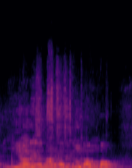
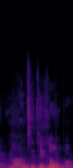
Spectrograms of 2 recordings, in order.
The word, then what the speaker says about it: Antetokounmpo: Giannis Antetokounmpo. Yeah, say his name right. Antetokounmpo.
